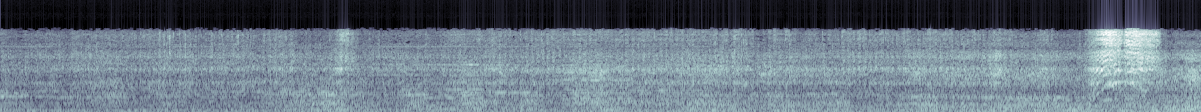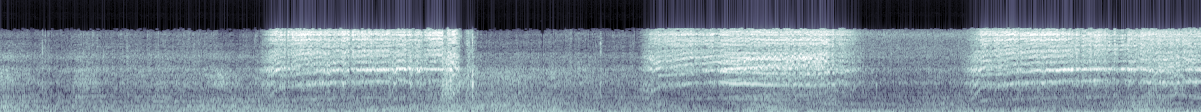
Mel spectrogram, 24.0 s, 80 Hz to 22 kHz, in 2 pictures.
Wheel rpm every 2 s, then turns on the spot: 20, 10, 10, 20, 20, 40, 30, 100, 50, 110, 50, 150.
0-2 4-14 16-18 20-22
